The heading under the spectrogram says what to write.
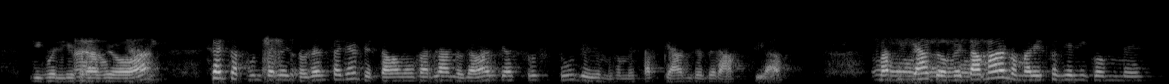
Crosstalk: present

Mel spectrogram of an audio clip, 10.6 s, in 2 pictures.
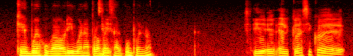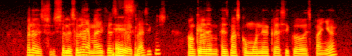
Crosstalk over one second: none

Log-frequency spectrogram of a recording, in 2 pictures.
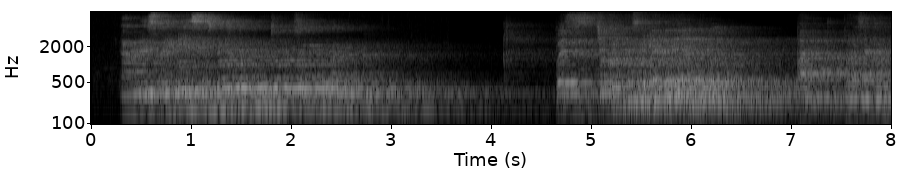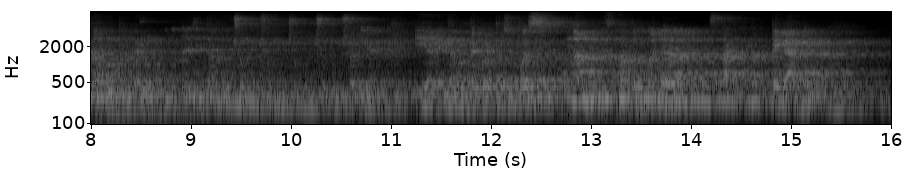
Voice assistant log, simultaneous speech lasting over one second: none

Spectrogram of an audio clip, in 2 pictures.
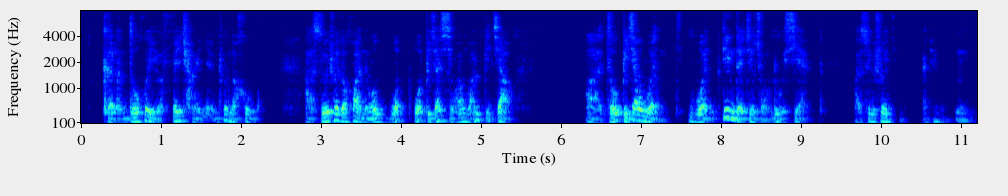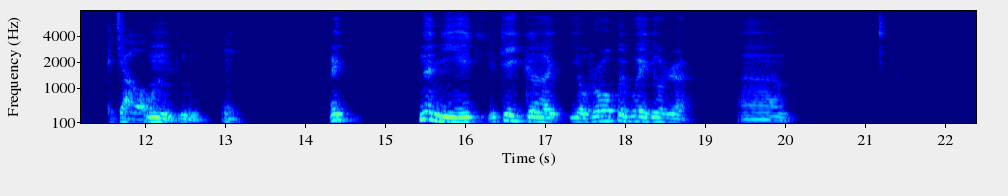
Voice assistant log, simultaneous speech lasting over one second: none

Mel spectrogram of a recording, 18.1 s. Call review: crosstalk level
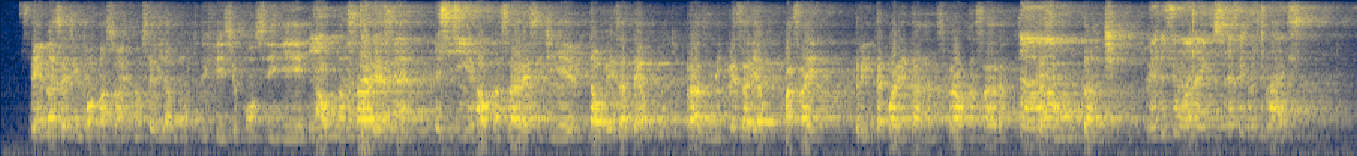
present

